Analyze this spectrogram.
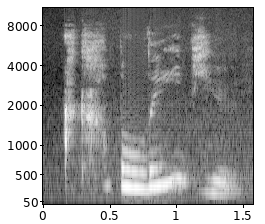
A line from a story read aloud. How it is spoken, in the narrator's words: hissed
